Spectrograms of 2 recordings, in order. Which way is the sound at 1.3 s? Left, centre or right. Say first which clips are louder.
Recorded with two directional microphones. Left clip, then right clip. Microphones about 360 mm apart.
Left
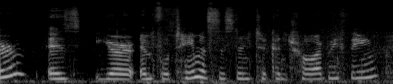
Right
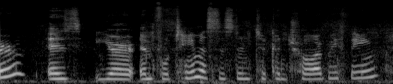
Right 4 dB; right.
